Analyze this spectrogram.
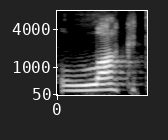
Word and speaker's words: lucked: that's one expression I lucked out so repeat after me for pronunciation because notice this Ed is pronounced as a soft t aof soft t i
